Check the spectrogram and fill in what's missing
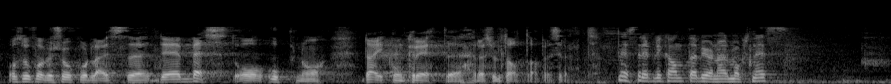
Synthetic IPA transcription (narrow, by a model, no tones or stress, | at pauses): ʔɔsɔfoːɾʋɪʂoːkʰʊɾlæɪsd̪ɛæɾbɛst̪ɔʊpnoːd̪æɪkʰʊŋkʰɾeːt̪əɾɛsʉlt̪ʰɑ̰ːt̪ɑ̰pʰɾɛ̰sɪd̪ɛ̰nt̪nɛst̪əɾɛplɪkɑnt̪æɾbjøːɳɑɾmɔksneːs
